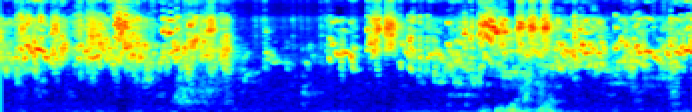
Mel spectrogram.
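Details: Chattering from a breeding pair of budgerigars: continuous raspy, high warbled chirps with a short dip near the middle and a low rumbling knock underneath toward the end.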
